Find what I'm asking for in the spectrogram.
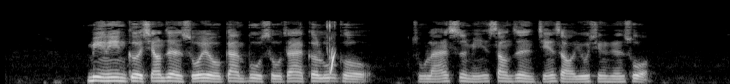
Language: Chinese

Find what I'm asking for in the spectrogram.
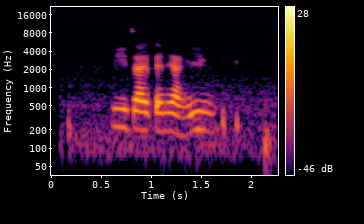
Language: Thai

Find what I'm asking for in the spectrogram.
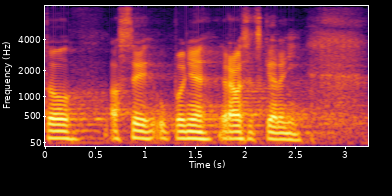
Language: Czech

